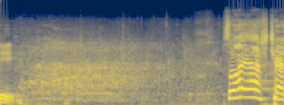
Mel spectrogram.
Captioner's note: chuckles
